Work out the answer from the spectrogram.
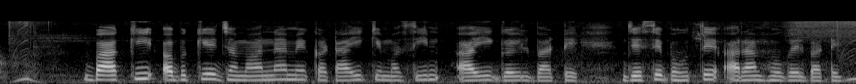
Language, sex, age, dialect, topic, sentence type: Bhojpuri, female, 18-24, Western, agriculture, statement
